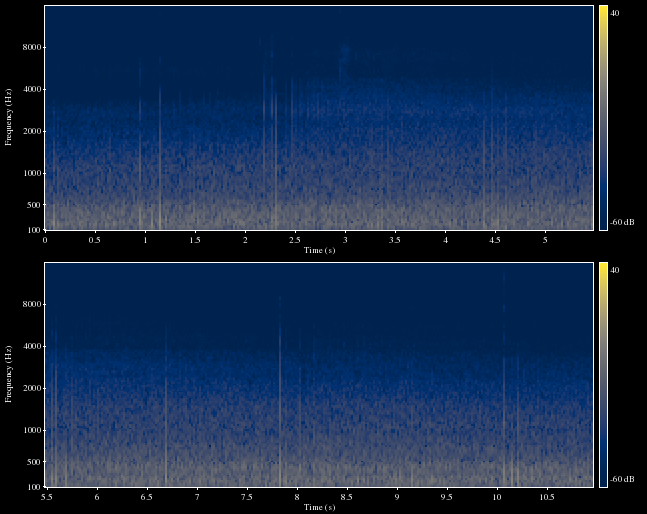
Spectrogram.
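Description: A large, thin, solid round cork board held in both hands is tapped and scratched with long nails. A steady, dense, low scratching rustle runs throughout, with short, dry, crisp taps scattered over it that die away almost instantly.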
